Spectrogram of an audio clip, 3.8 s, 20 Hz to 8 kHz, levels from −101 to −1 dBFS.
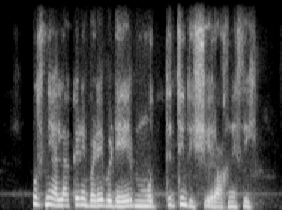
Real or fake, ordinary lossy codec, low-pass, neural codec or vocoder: real; Opus, 16 kbps; 7.2 kHz; none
